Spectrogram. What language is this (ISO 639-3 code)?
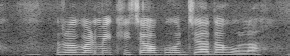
bho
